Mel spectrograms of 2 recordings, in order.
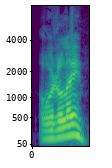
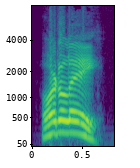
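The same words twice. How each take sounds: First: Loud call for the orderly; shouting. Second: High, loud angry bellow; full shout. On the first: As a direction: call out sharply across the office. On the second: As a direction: yell it out at full force. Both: A narrator's reading. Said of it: "was already shouting".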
